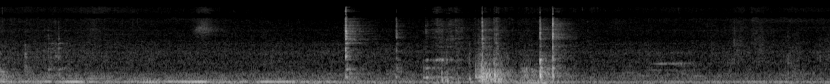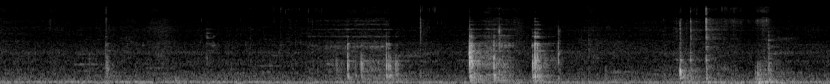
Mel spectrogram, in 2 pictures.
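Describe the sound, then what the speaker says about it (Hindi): Hyderabadi mutton biryani is served from the pot with scattered metallic clinks and scrapes of utensils, heard as irregular bursts over a low, steady background hum. "अच्छी तरह मिक्स करने के बाद अब हम इसको डिश आउट करते हैं।"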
